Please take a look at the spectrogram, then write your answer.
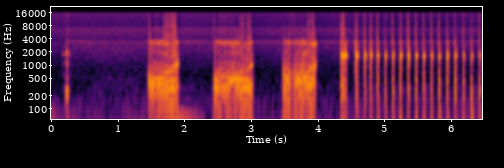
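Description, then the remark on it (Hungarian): A person imitates a frog: three loud, raspy croaks of about half a second each, followed by a rapid, steady rattle of around fifteen short clicking pulses. “mutasd a békát.”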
